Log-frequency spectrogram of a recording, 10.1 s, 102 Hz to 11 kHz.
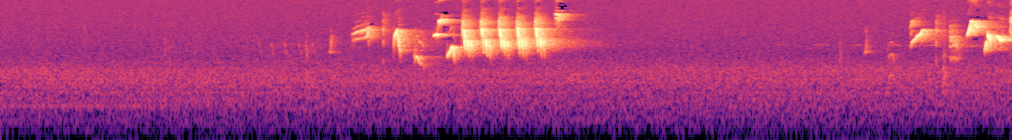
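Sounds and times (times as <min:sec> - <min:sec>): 
common nightingale singing in full voice: 0:02.4 - 0:06.0, 0:08.0 - 0:10.1.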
